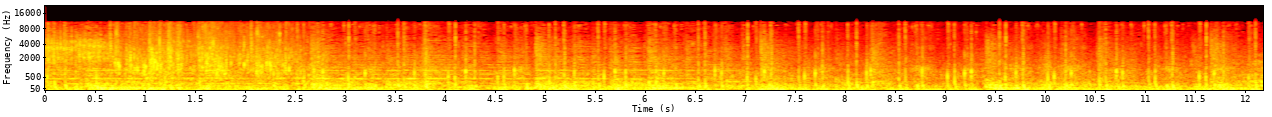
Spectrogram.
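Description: Horse hooves clip-clopping on the ground in the Witcher 3 video game, a steady trotting rhythm of hoofbeats running throughout over a background of ambient noise and faint music.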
